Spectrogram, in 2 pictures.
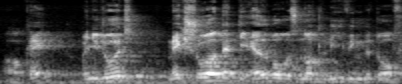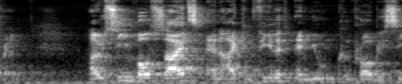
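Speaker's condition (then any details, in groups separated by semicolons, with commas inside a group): No condition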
